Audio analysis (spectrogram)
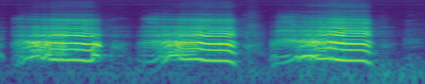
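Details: Limousin and Angus cattle at feeding time mooing, three drawn-out lowing calls of about a second each, steady then dropping at the end, separated by short pauses.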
